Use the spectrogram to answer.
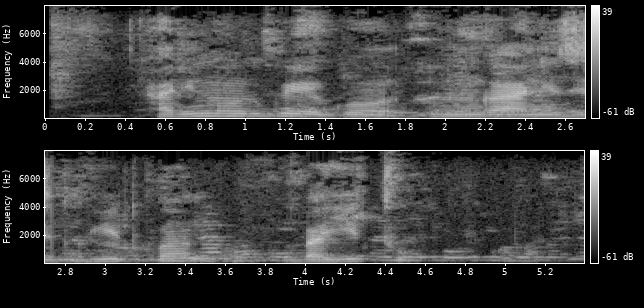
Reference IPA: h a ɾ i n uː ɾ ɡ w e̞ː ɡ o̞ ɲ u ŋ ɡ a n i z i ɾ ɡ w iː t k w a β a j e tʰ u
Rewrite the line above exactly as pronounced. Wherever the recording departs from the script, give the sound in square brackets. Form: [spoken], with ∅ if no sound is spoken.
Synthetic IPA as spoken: h a ɾ i n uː ɾ ɡ w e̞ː ɡ o̞ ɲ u ŋ ɡ a n i z i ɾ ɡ w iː t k w a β a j [i] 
